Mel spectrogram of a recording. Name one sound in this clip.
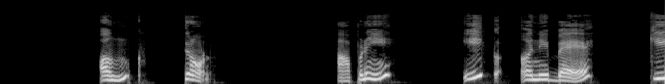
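A woman speaks clearly and calmly, as if teaching a class.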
